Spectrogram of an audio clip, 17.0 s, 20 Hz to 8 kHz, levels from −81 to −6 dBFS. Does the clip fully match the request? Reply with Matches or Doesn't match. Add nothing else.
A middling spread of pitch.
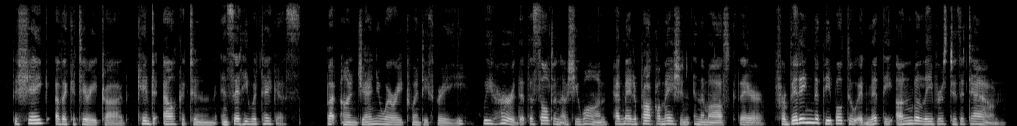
Matches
